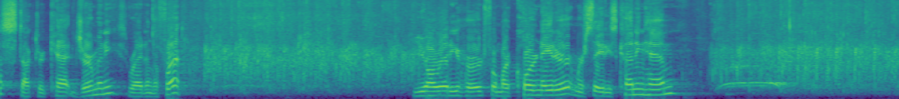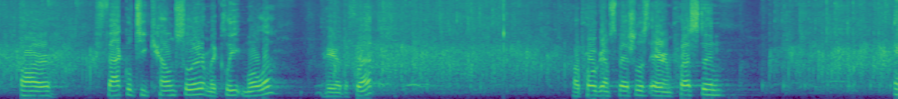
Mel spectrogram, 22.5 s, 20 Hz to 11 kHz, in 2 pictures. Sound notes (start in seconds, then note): 2.0 applause; 8.8 applause; 15.2 applause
